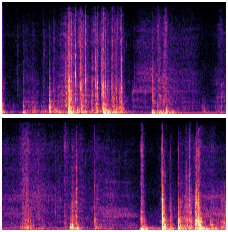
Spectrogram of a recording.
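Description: Irregular knocks, clicks and scrapes of handling in a fishing kayak while a bass is held and lifted, coming in short clusters with pauses between them.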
